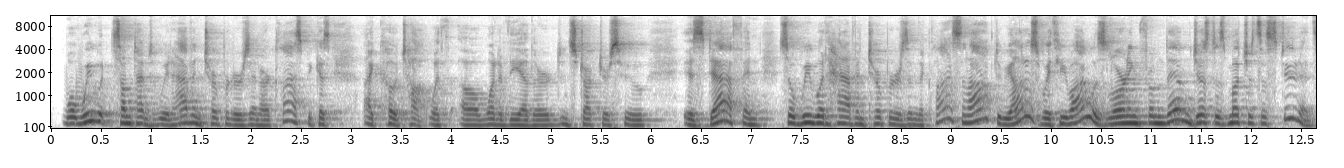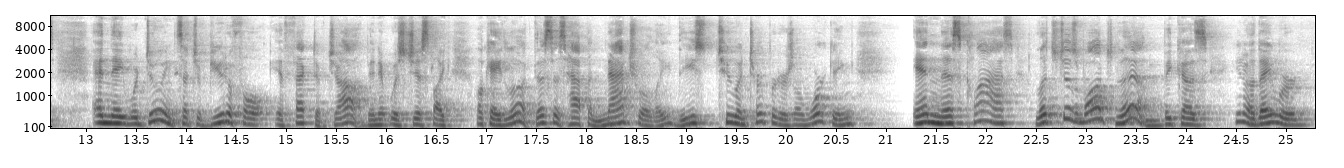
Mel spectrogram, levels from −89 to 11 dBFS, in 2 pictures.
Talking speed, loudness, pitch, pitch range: 210 wpm, -24 LUFS, 180 Hz, 160-205 Hz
